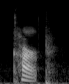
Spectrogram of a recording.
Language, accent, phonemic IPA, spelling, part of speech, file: English, General American, /ˈkɑɹp/, carp, noun / verb, En-us-carp.ogg
- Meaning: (noun) 1. Any of various freshwater fish of the family Cyprinidae 2. Any of various freshwater fish of the family Cyprinidae.: The common carp, Cyprinus carpio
